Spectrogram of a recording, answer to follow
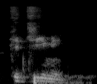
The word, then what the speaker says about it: Kijimi: Kijimi. Yes, it is. Not an easy one to spell, but you nailed the pronunciation.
